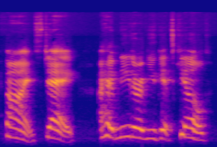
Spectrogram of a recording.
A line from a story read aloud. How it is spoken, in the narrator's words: She yelled back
